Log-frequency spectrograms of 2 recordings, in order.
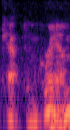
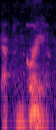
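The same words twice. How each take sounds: First: Graham is said the American way. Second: Graham is said the English way.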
